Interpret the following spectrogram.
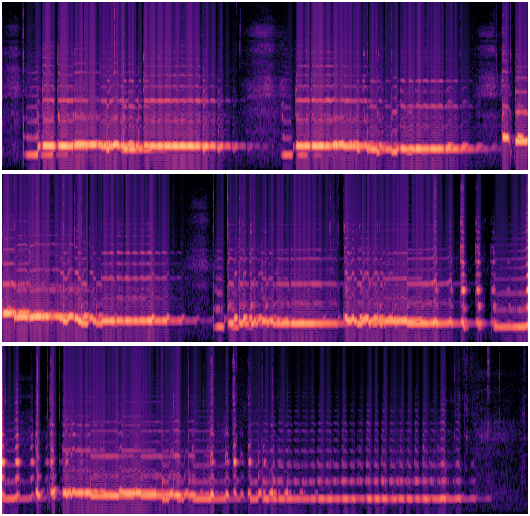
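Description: Native American flute played solo: a slow melody in four breath-length phrases, each drifting downward in pitch, with short pauses between them. The last phrase is the longest and ends on a long, held low note.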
